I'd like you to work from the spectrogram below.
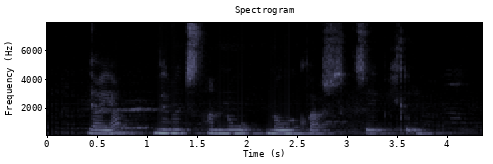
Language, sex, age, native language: Icelandic, female, 12, Icelandic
